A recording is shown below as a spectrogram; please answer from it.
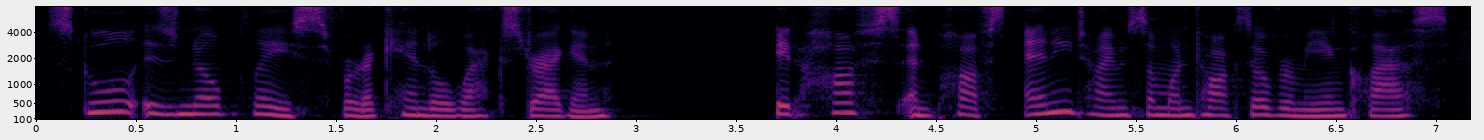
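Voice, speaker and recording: A woman narrating a first-person story in a slow, gentle, measured reading. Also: fairly low pitch.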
